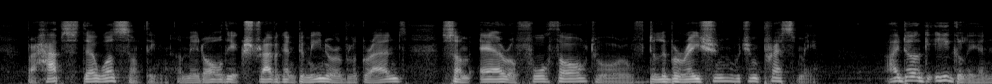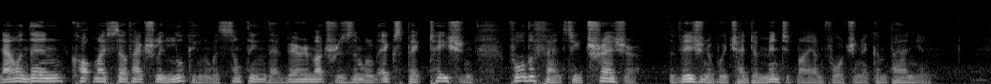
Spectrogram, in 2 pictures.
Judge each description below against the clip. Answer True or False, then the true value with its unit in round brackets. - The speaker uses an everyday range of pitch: False (6.3 semitones)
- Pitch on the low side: True (120 Hz)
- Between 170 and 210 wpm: False (155 wpm)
